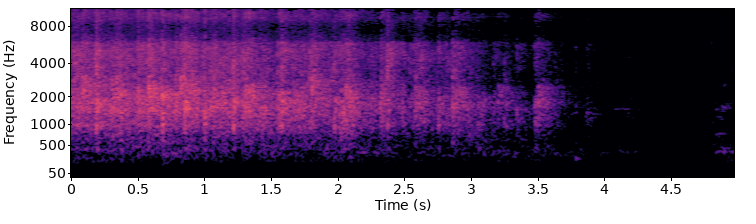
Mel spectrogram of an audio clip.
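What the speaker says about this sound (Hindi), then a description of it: "उनको तालियों से स्वागत कीजिए।" A studio audience claps to welcome Delhi Chief Minister Arvind Kejriwal, a quiet, even patter of many hands that gradually thins and fades.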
